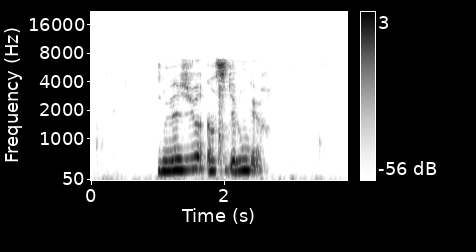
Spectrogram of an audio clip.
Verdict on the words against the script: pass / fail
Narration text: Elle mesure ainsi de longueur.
fail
